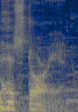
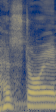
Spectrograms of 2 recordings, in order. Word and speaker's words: historian: keep saying, it's an historian. It actually depends how much you pronounce the H. A historian is right, an historian is also right.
